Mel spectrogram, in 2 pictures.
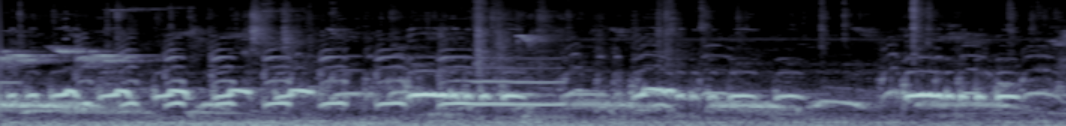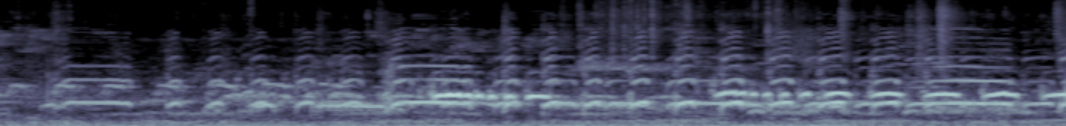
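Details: Bangkok and Cemani Kolbuntet zebra doves combined to train other doves, giving continuous trilling series of short hollow coos from multiple overlapping birds against a low steady hum.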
